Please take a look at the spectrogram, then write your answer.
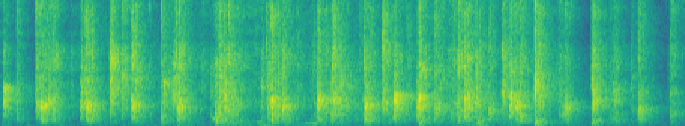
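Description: A group claps steadily for several seconds, a dense run of sharp hand claps with no voices on top, as an audience applauds the contestants of the Bubble Game on the school radio of École Paul Langevin.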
